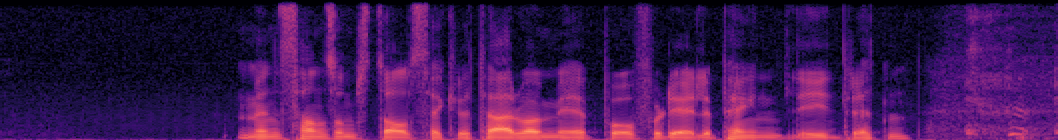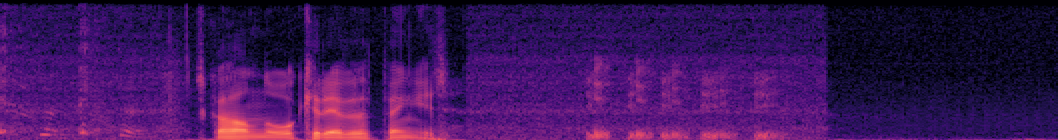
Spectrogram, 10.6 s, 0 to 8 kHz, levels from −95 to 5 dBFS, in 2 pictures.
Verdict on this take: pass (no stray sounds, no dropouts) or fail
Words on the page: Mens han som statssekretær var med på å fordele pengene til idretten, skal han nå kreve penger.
fail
